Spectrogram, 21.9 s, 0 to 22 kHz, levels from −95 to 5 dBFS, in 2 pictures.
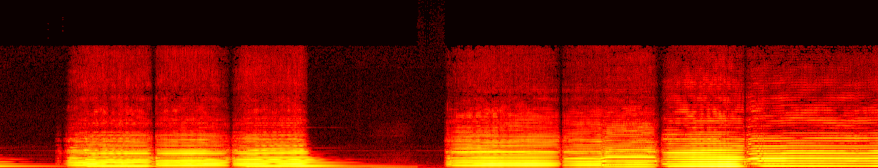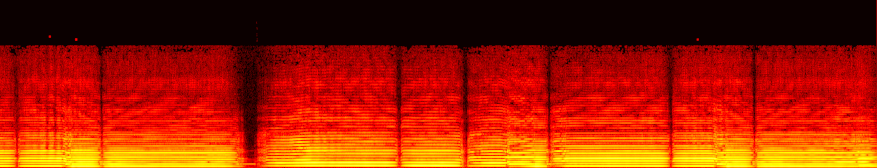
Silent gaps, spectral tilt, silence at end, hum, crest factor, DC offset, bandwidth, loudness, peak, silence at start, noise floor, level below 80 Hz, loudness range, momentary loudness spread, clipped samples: none; -3 dB/octave; 0 s; none; 14 dB; under 0.1%; 15.5 kHz; -16 LUFS; -2 dBFS; 0 s; -49 dBFS; -54 dBFS; 4 LU; 6 LU; under 0.1%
